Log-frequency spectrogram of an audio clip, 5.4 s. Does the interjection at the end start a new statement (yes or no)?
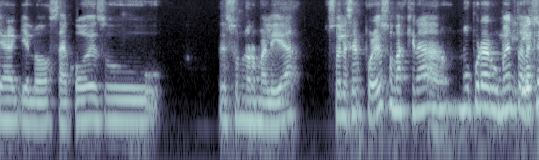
yes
